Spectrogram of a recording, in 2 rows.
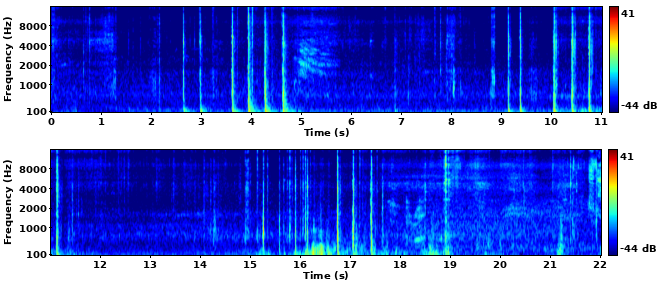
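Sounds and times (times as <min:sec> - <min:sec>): hammer driving nails: 0:02.6 - 0:05.0, 0:09.2 - 0:11.5, 0:15.8 - 0:17.7.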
